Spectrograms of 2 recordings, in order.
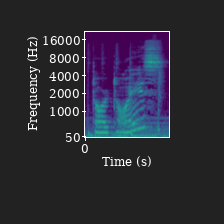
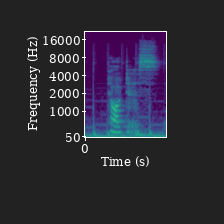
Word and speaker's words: tortoise: eighth word tortoise tortoise this is quite a confusing word many of us tend to say tortoise but it is actually tortoise now in the american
